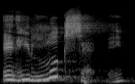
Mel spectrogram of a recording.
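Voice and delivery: ordinary talk

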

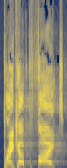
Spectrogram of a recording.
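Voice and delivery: loud, high commanding yell; tough shout. Retold or imitated. Pastor stepping into a fight, shouting loud and tough. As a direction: bark it to break up a fight. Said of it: "I'm trying to act as manly and as tough".

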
